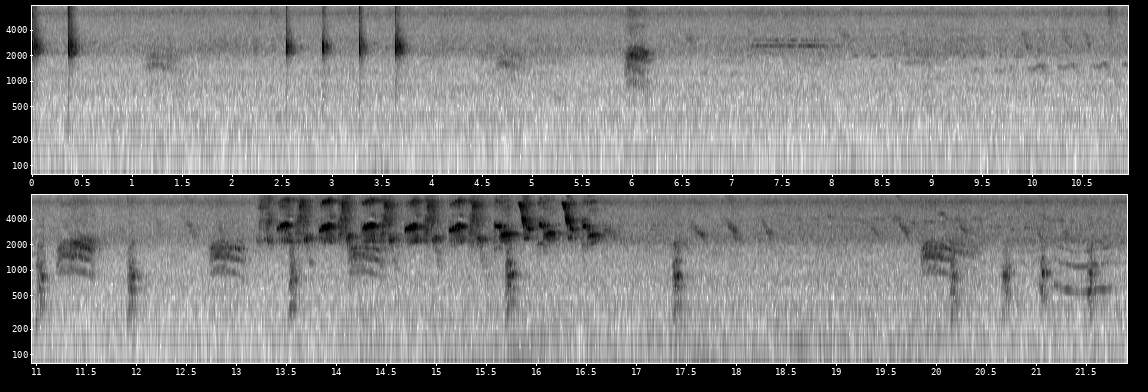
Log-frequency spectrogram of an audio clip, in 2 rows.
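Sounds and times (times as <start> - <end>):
birds chirping: 0.0 - 5.4, 6.0 - 21.9.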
